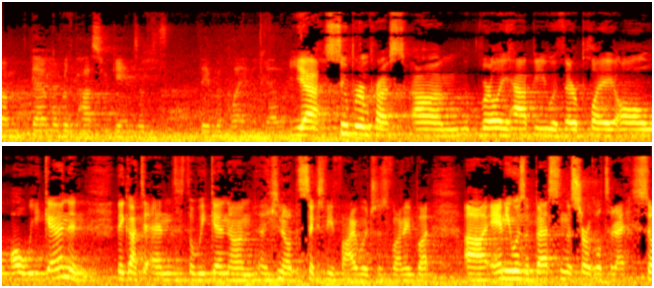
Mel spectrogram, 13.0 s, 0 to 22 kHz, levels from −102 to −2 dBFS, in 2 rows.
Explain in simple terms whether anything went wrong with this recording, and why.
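Between 3.16 and 6.83 seconds the sound turns hollow, then returns to normal. This is channel delay, which causes comb filtering. One channel runs behind the other by roughly a fifth of a millisecond, and when the two are combined into a single channel, parts of the sound cancel at regularly spaced pitches. The first gap sits around 3 kHz, which takes away some brightness and gives that phasey quality.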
